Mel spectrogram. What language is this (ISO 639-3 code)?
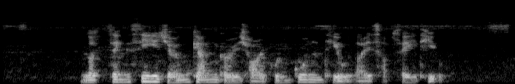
yue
